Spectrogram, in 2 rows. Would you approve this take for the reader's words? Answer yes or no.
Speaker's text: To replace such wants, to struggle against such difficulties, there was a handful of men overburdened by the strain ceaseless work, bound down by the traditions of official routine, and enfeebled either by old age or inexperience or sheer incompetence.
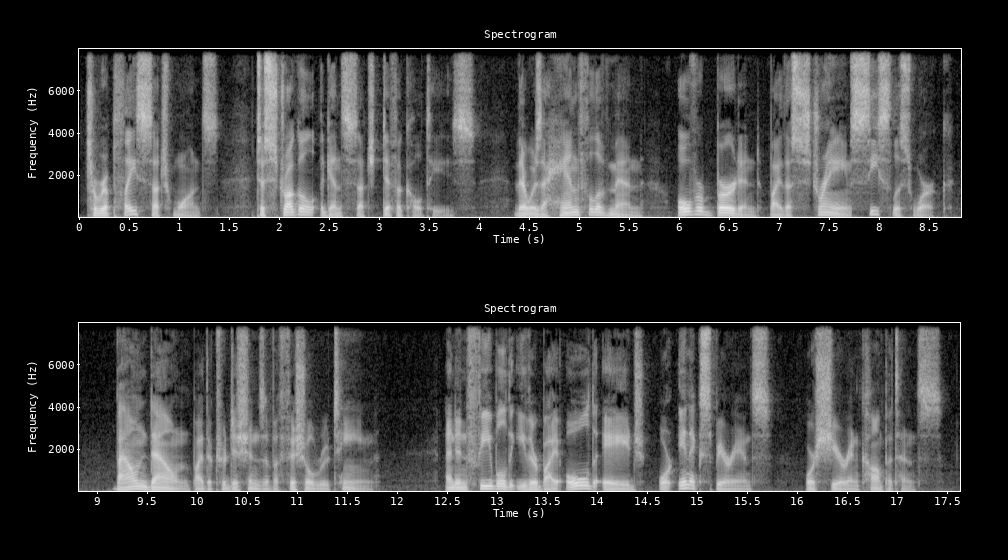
yes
